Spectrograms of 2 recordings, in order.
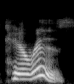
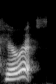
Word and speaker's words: Kariz: It's Kariz, not Karis. So I-Z, not I. How I pronounce it.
